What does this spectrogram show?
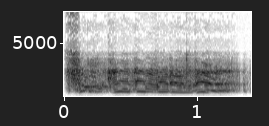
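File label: Turkish left wing, mood high, speech; War Thunder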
